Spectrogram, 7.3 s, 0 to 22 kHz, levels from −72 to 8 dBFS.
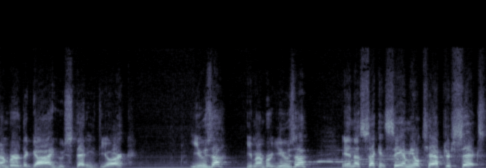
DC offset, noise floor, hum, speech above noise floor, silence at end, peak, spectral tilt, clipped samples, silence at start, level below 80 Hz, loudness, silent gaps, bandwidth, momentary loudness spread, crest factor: under 0.1%; -38 dBFS; none; 22 dB; 0 s; -2 dBFS; -3.5 dB/octave; under 0.1%; 0 s; -42 dBFS; -16 LUFS; none; 16 kHz; 12 LU; 16 dB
